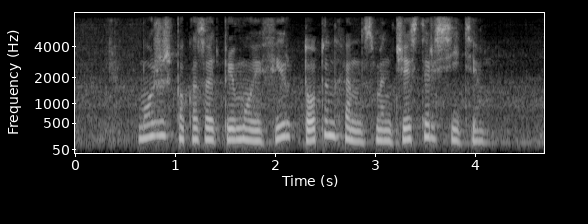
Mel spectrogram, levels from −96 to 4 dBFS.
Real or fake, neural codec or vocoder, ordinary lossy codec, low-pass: fake; vocoder, 22.05 kHz, 80 mel bands, HiFi-GAN; MP3, 48 kbps; 7.2 kHz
